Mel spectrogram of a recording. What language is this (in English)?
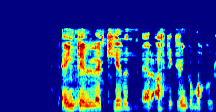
Icelandic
